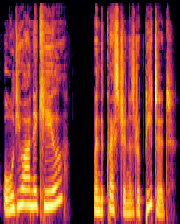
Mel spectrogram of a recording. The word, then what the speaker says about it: Nikhil: down at his sneakers the way the principal pronounces his new name is different from the way his parents say it the second part of it longer sounding like heel she bends down so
